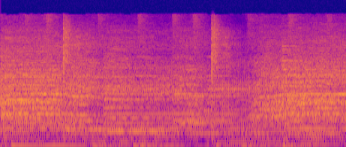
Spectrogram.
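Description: A large church choir singing a gospel worship song, accompanied by a live band of drums, piano and bass.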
